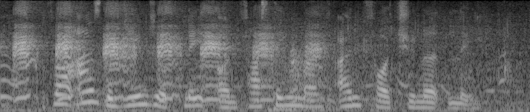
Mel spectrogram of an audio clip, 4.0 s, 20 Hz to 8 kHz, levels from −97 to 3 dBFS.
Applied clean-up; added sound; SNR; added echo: none; Fowl; -1 dB; none.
